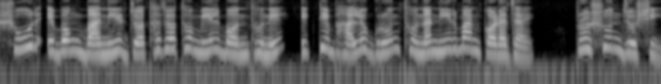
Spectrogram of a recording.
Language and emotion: Bengali, neutral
